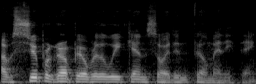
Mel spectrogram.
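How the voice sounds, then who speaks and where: A man speaks at a medium pitch with a somewhat breathy tone, recorded very cleanly against a silent background. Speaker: DIY garage vlogger. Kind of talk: casual vlog narration. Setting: home garage.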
